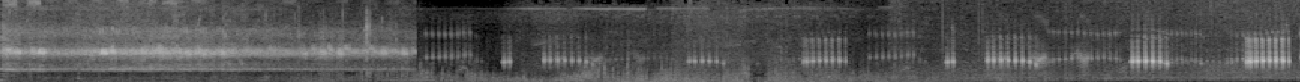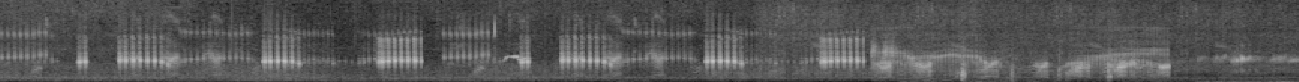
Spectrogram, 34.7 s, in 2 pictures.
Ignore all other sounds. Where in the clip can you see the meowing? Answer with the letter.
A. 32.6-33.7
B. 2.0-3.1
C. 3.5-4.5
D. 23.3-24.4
D.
